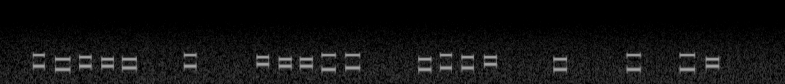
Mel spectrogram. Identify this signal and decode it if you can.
DTMF, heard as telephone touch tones, dialled by hand, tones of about 130 ms. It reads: 91874 9 07736 1650 1 3 37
